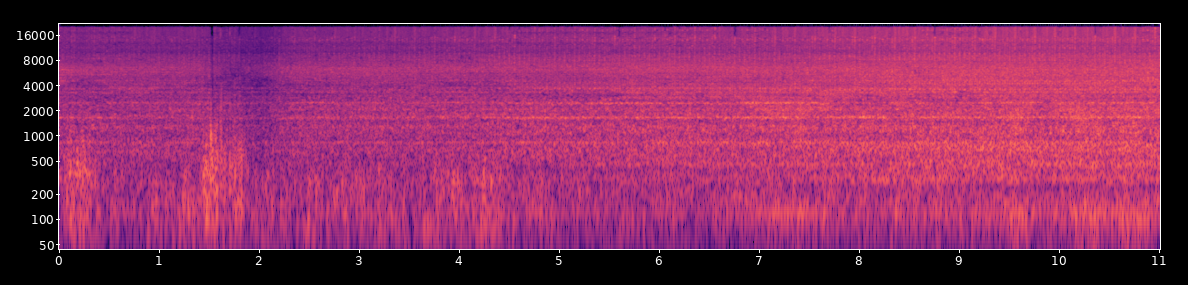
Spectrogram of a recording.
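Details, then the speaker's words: Ford F350 diesel truck fully warmed up at idle with a thin, steady high-pitched whine over the clatter, from the top of the engine near a black box on the driver's side or center; the dealer blames the transmission, the cause is still unknown. "This is the noise the truck's making, and I took it to the Ford dealer in Colorado Springs. They're trying to say it's the transmission, but the noise is coming from the top of the engine over here."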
